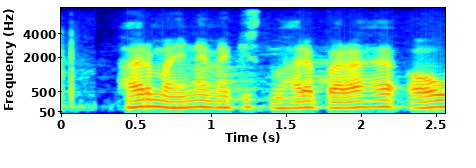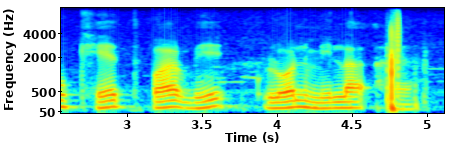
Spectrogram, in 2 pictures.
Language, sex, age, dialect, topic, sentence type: Magahi, male, 18-24, Central/Standard, banking, question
